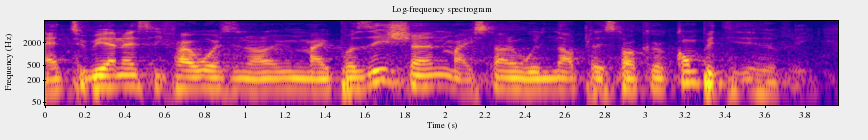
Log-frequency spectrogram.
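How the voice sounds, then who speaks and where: A man talks at a very fast pace with a French accent. His pitch is medium, with ordinary variation. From France. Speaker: audience member asking a question. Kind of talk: audience question at live panel. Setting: live event with audience. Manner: halting.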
